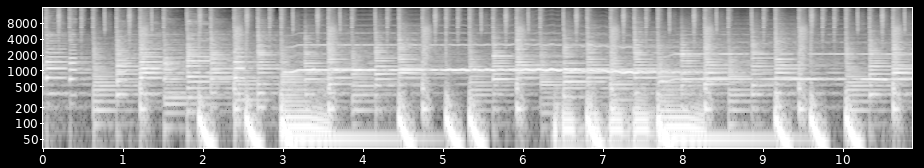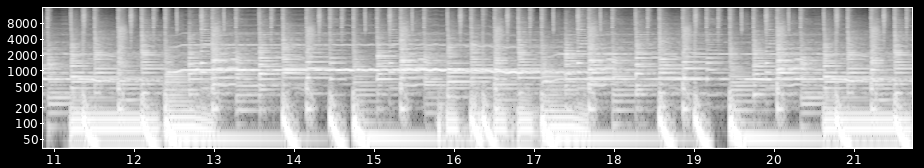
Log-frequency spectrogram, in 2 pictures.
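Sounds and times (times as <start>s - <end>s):
exotica hip hop music in F minor at 102 BPM: 0.1s - 21.7s.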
